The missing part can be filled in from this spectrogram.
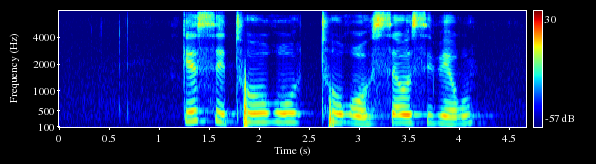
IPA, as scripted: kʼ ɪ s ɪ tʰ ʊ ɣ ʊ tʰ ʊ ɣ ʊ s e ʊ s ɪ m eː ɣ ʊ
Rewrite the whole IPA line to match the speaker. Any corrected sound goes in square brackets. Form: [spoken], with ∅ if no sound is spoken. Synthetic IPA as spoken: kʼ ɪ s ɪ tʰ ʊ ɣ ʊ tʰ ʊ ɣ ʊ s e ʊ s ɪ [b] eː ɣ ʊ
